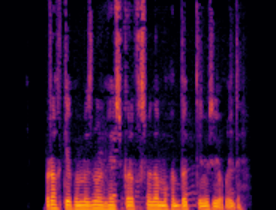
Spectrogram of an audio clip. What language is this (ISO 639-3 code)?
uig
